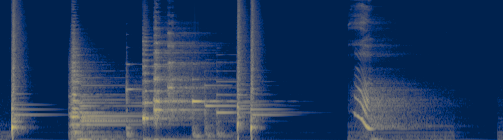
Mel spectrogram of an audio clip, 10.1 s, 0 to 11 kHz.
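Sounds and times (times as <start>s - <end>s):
person sighing: 7.0s - 8.7s.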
